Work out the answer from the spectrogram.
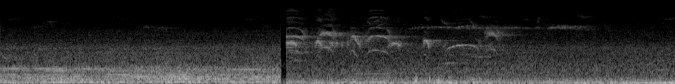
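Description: Birds chirping in quick, rising-and-falling calls for a couple of seconds, over a steady low rumble of outdoor background noise. There is an abrupt break about three seconds in.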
